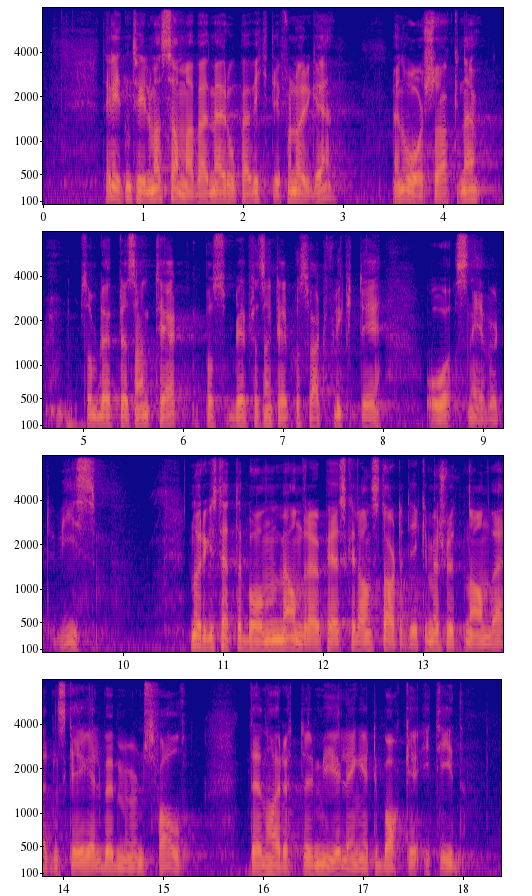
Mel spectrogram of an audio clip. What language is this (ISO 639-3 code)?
nor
